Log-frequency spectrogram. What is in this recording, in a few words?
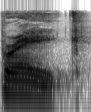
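"brake", US English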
